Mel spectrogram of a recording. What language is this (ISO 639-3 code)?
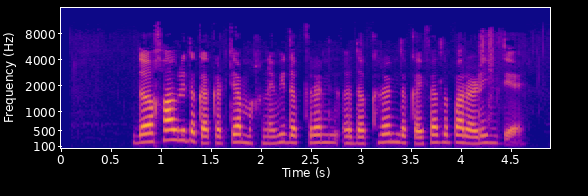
pus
